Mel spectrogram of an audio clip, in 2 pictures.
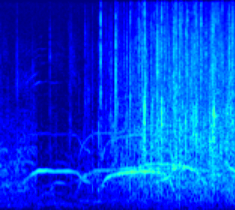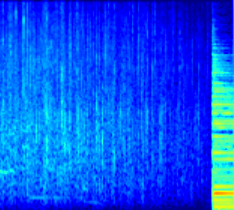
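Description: Audience applauding, with a few cheers and calls. The clapping picks up about a second and a half in and thins out near the end.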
